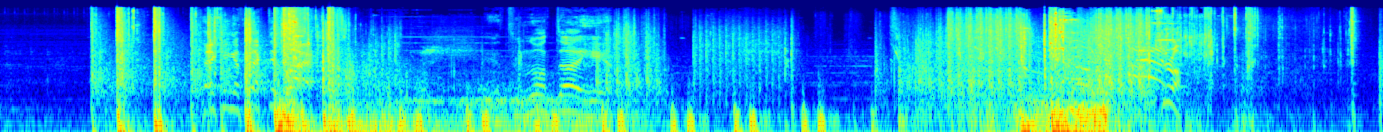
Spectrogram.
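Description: A shotgun fires repeatedly in loud blasts.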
